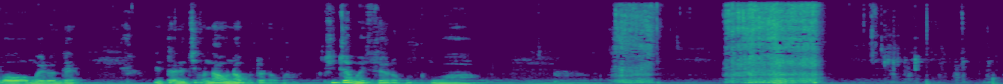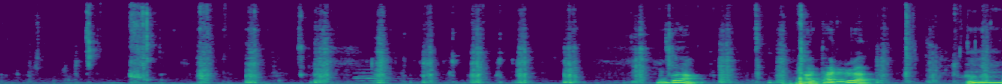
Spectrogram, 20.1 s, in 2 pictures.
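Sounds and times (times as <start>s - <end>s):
noodles slurped: 6.1s - 9.1s
crunchy chewing: 7.3s - 18.0s, 18.8s - 20.0s.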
